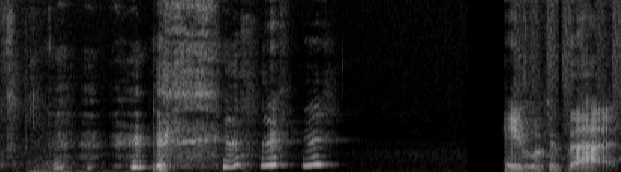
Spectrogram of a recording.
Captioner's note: laughing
